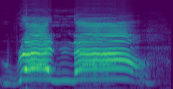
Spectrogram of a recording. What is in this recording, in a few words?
"right now", shouts; Best Service; Hyper Dance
